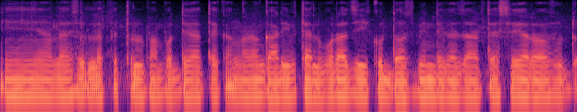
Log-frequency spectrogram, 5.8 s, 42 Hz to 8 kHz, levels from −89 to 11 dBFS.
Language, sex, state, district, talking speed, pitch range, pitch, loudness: Chakma, male, Tripura, Unakoti, 205 wpm, 90-95 Hz, 95 Hz, -19 LUFS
